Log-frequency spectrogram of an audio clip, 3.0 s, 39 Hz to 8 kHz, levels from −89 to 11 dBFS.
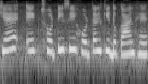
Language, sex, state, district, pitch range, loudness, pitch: Hindi, female, Madhya Pradesh, Katni, 280-335 Hz, -11 LUFS, 320 Hz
